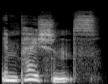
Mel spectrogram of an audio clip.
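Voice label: "impatience", British English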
